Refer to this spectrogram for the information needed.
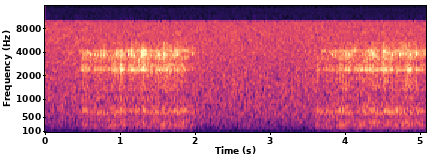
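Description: Two raspy, buzzing breaths with a quiet pause between: snoring during sleep.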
